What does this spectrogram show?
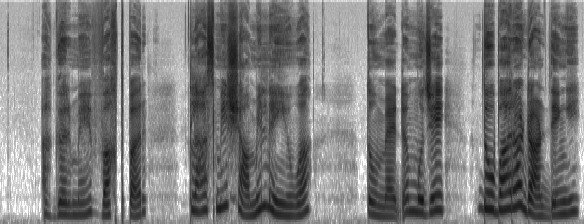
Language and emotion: Urdu, fearful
